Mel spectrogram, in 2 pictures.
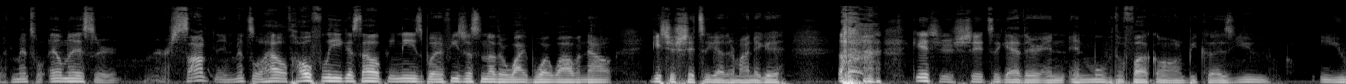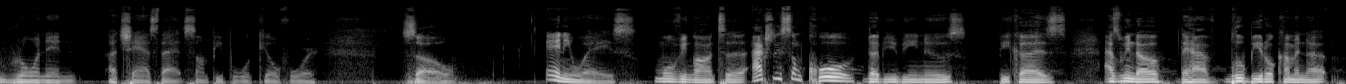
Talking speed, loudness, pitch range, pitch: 160 wpm, -20 LUFS, 100-125 Hz, 110 Hz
